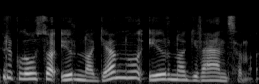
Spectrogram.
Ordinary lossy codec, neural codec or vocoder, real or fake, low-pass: MP3, 48 kbps; vocoder, 22.05 kHz, 80 mel bands, WaveNeXt; fake; 9.9 kHz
